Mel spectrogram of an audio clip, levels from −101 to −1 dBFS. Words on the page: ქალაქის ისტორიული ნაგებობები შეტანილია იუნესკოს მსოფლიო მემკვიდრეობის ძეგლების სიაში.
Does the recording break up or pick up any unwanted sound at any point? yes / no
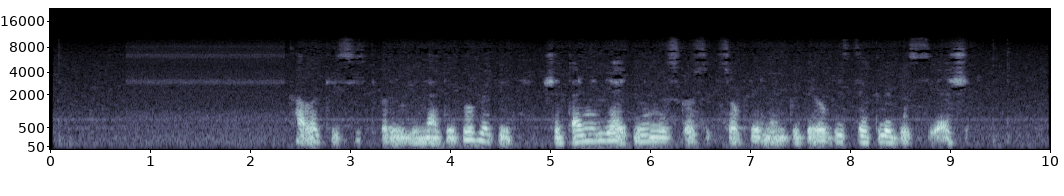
no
